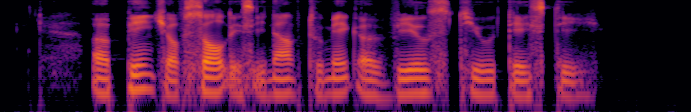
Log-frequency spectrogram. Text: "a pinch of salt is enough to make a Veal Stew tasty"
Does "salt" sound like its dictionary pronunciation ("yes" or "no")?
yes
